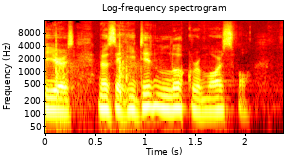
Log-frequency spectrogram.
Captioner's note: gavel bans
